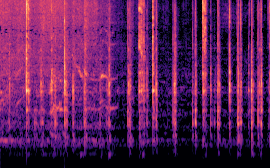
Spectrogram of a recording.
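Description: Rapid, irregular sharp clicking, several clicks a second, which grows sharper and more distinct about two seconds in.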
